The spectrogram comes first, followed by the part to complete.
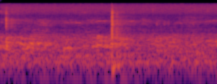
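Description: A rugby ball kicked at goal: one sharp thud of boot on ball about a second in.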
